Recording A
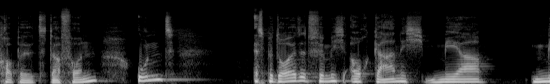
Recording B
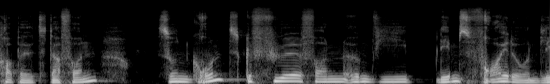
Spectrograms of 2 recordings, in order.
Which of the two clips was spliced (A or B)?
B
